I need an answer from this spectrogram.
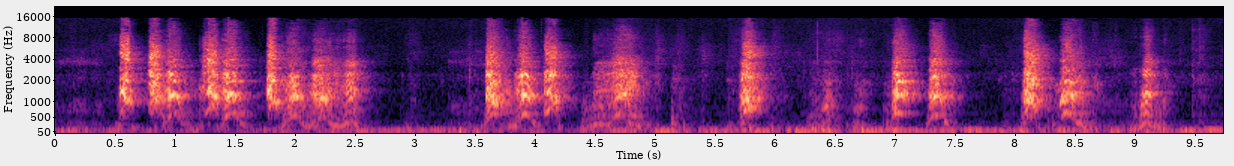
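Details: Playing Boston Terriers bark in rapid clusters, sharp yappy calls repeated several times a second, broken by brief silences and then resuming in pairs and short runs.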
